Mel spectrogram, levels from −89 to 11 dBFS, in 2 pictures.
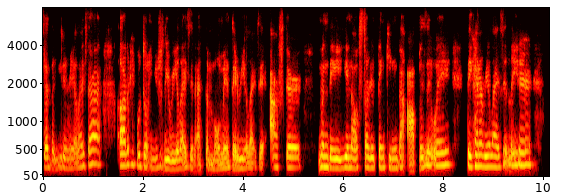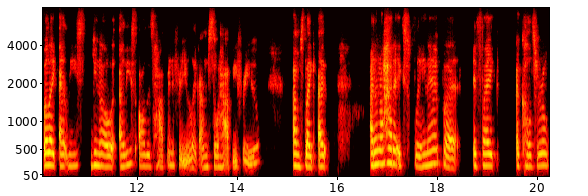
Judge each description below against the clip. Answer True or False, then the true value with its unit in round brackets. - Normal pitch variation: True (3.1 semitones)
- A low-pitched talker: False (195 Hz)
